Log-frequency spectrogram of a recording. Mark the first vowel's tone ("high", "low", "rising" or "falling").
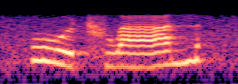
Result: falling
